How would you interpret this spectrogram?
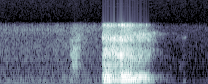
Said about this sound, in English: Let me clear my throat.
